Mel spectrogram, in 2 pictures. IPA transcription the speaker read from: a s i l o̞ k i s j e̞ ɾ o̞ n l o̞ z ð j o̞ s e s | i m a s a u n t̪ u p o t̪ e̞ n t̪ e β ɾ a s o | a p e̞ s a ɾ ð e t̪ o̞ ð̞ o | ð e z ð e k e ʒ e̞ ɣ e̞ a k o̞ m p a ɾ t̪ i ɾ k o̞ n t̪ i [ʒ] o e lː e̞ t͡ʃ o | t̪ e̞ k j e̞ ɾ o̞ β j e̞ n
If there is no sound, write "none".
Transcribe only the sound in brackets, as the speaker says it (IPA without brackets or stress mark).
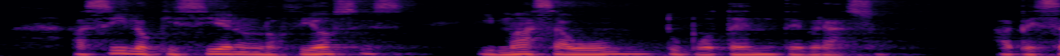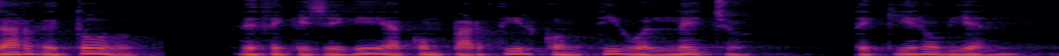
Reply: ɣ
